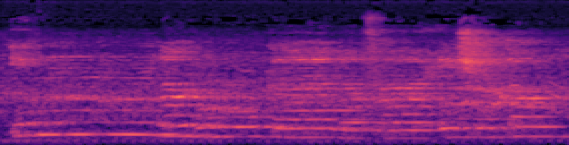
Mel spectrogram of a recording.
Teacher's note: innya itu dibaca dua harakat karena dia adalah nun gunnah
